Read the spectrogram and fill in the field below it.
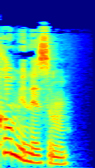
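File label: "communism", British English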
